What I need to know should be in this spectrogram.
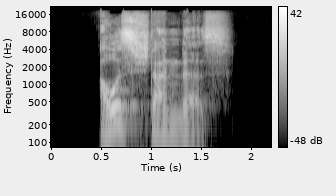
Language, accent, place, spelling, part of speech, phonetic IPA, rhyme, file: German, Germany, Berlin, Ausstandes, noun, [ˈaʊ̯sˌʃtandəs], -aʊ̯sʃtandəs, De-Ausstandes.ogg
- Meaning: genitive singular of Ausstand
